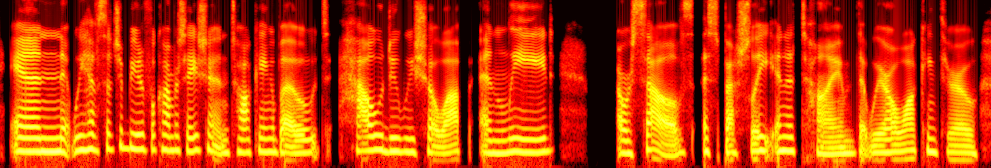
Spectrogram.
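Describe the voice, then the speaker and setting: A woman's voice: mid-range voice, creaky, smooth, dry recording, clean studio sound. A woman hosting a podcast, introducing her guest and interviewing him with effusive enthusiasm. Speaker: podcast host.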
